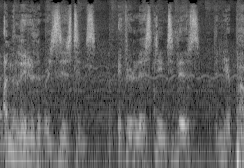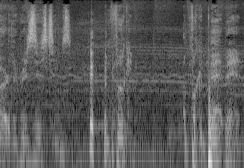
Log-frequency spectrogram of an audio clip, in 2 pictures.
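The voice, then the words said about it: Raspy imitated voice. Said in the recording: “it was the same raspy voice ... He's just, like, smoking Camel Straights all day long.”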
